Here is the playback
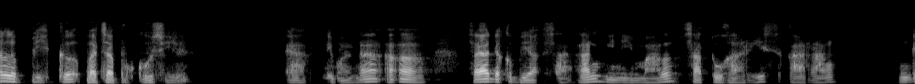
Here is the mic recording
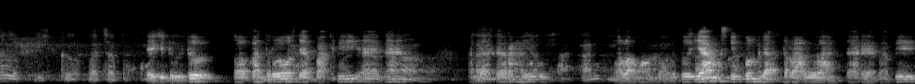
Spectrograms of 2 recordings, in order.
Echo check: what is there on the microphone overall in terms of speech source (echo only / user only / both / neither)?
both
